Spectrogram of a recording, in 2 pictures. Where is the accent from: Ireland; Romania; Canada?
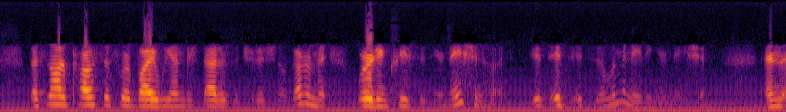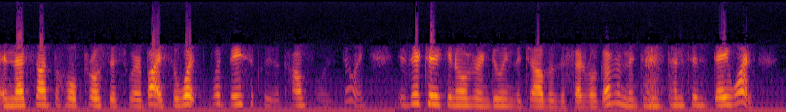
Canada; And I said, as a Canadian person or as a Canadian individual, I said, who gave you that right to negotiate my rights away?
